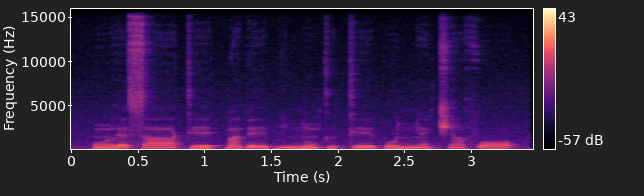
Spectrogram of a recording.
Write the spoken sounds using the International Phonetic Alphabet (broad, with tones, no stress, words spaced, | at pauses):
ũ˦lɛ˨saː˨keː˦ k͡pã˧ɗeː˨ɓi˨ ɲũ˦kɨ˨keː˨po˦ ɲɛ̃˨t͡ʃã˨fɔ˧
